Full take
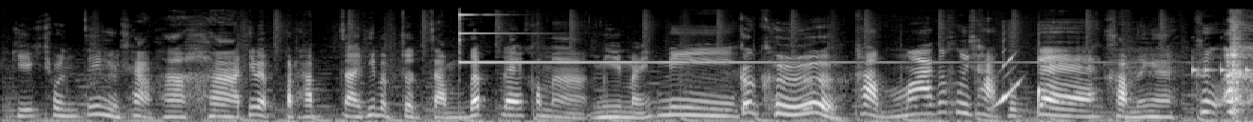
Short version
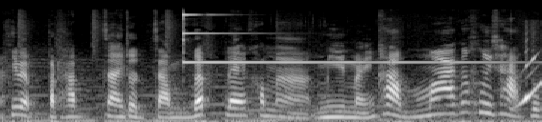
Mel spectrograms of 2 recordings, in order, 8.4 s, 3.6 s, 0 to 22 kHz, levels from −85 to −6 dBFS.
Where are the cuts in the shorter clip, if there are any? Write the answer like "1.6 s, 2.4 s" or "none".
0.8 s, 2.5 s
